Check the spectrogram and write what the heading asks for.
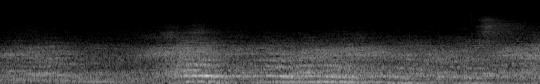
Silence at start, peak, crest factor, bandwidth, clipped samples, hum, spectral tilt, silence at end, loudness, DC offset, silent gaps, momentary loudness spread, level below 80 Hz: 0 s; -10 dBFS; 18 dB; 11 kHz; under 0.1%; none; -6.5 dB/octave; 0 s; -29 LUFS; under 0.1%; none; 12 LU; -42 dBFS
